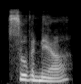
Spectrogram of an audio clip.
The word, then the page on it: souvenir: Indian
